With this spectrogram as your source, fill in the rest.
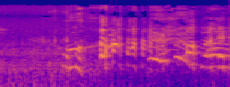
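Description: Two young women burst out laughing.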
